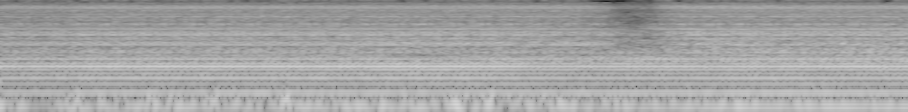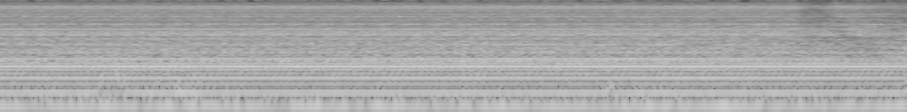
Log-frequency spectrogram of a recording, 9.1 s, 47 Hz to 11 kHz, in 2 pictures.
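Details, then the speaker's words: Gooloo A5 jump starter's built-in tire inflator pumping a tire from about 34 toward 36 psi: steady, even high-pitched motor buzz with faint pump pulsing, no surging or stalling; normal running. "And hear how it ramps up to get that pressure going. Man, that baby is a workhorse, guys."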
